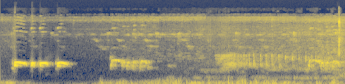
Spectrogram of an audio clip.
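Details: Local zebra dove singing loudly: a short burst of four quick coos, a brief second phrase, then fainter notes half buried under a steady low rumble of engine-like noise.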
